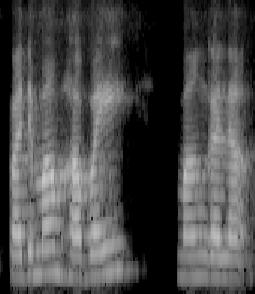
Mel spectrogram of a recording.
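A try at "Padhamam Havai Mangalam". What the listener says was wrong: Hoi Mangalam, not ho. What you said was slightly different. Hoi Mangalam.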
